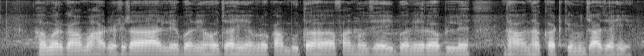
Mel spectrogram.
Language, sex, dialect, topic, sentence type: Chhattisgarhi, male, Western/Budati/Khatahi, agriculture, statement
